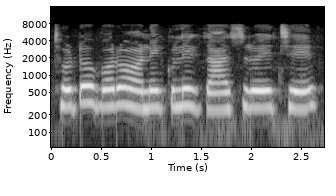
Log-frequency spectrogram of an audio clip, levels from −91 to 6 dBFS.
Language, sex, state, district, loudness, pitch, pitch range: Bengali, female, West Bengal, Alipurduar, -11 LUFS, 275 Hz, 265-285 Hz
